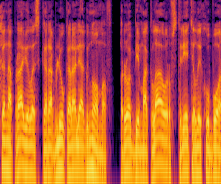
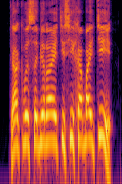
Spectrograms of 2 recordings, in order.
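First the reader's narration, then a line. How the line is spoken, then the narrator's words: Shouting. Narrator (Russian): прокричал Майкл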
